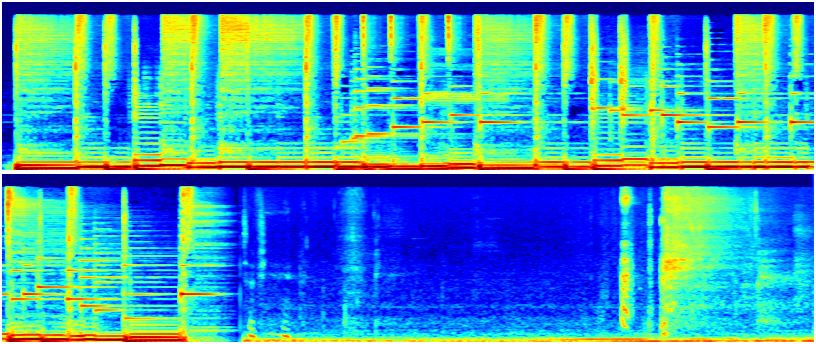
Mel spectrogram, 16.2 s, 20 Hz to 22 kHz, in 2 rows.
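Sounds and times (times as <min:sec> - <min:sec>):
noise: 0:00.0 - 0:16.2
sneeze: 0:14.3 - 0:15.4.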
